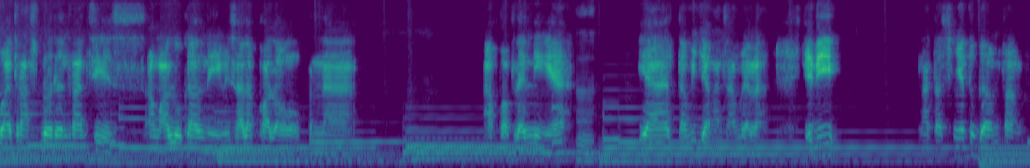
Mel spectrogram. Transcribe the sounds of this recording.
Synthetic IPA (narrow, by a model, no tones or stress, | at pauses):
at̪ɾanspɾɔɾant̪ɾant͡ʃɪsa̰malukalnɪmisalakalowpərnah | ʔa̰paplɛndɪŋja | jat̪apid͡ʒaŋansampɛlahd͡ʒadi | ŋat̪asiɲat̪uɡampaŋ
